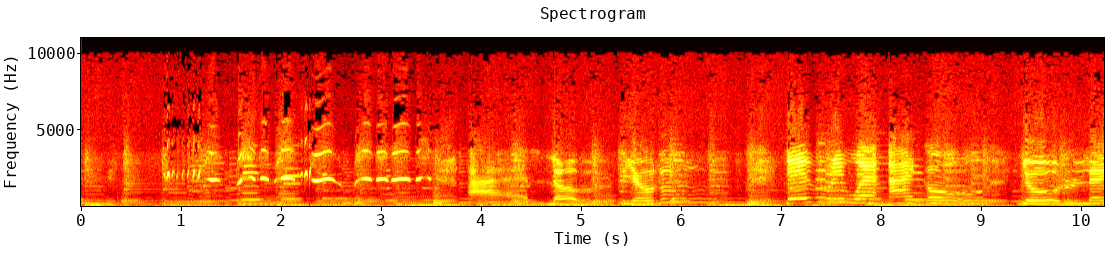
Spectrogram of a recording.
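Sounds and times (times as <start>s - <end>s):
full instrumental accompaniment: 0.0s - 9.9s
person whistling a bright lilting tune with warbling slides and trills: 0.8s - 3.8s
speech: 4.7s - 10.2s.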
